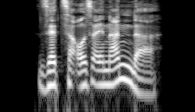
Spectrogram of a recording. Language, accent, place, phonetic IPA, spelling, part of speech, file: German, Germany, Berlin, [zɛt͡sə aʊ̯sʔaɪ̯ˈnandɐ], setze auseinander, verb, De-setze auseinander.ogg
- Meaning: inflection of auseinandersetzen: 1. first-person singular present 2. first/third-person singular subjunctive I 3. singular imperative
